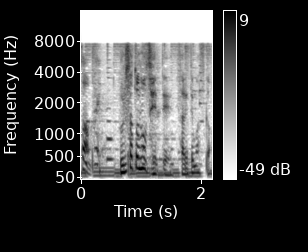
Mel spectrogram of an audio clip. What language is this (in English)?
Japanese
